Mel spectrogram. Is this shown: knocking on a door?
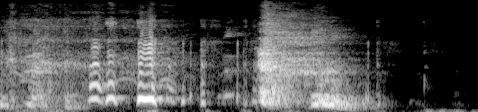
no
